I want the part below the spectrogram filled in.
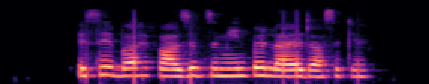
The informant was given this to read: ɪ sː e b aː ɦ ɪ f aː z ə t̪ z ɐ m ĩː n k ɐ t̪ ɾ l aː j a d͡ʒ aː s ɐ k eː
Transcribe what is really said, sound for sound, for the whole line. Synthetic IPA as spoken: ɪ s e b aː ɦ ɪ f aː z ə t̪ z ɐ m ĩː n p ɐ ɾ l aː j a d͡ʒ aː s ɐ k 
